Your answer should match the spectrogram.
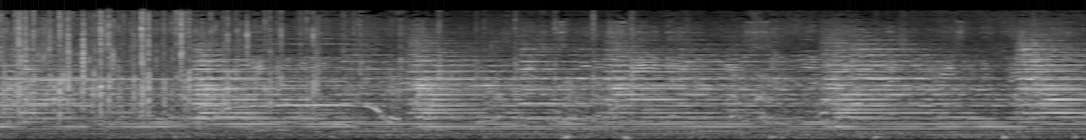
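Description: Cathedral bells ringing: several bells sound in turn, each ringing on under the next, so their tones overlap in a steady peal.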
